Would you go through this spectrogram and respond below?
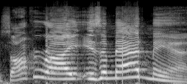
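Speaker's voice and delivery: high, loud, slow proclamation; real gushing, drawn out and high; excited exclamation. Real, not acted. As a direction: proclaim it loudly in fannish awe. Fans gushing, echoing co-host loudly.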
